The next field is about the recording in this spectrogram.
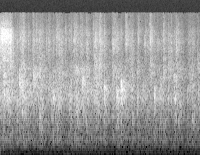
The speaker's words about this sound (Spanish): Dale ese aplauso fuerte al Rey de Reyes y Señor de Señores.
